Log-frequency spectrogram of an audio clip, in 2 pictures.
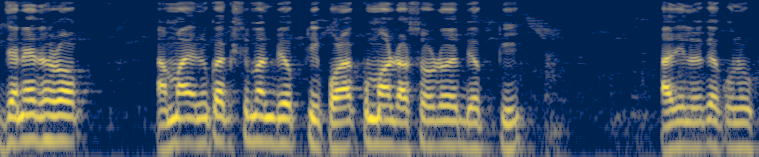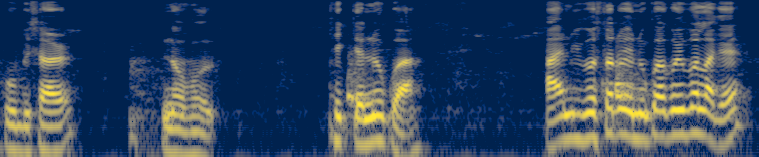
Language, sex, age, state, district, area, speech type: Assamese, male, 45-60, Assam, Jorhat, urban, spontaneous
